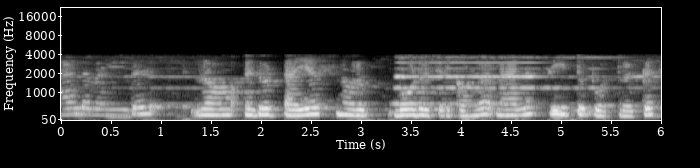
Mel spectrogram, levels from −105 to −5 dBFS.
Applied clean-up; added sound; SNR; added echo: classical method WPE with log-MMSE.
